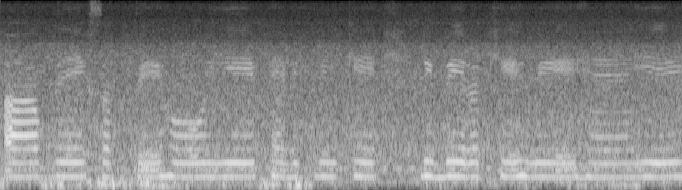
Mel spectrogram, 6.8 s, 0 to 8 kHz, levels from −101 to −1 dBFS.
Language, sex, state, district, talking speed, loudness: Hindi, male, Haryana, Rohtak, 105 wpm, -19 LUFS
